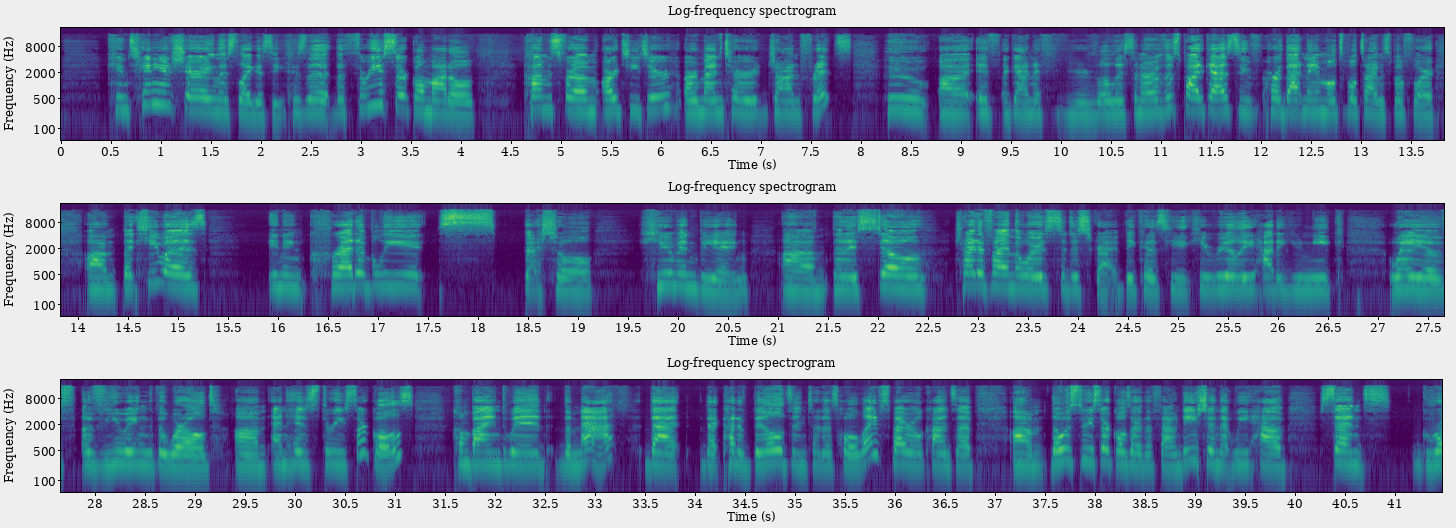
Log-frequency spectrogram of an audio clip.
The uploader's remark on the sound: Back in the car for a old school episode this week!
